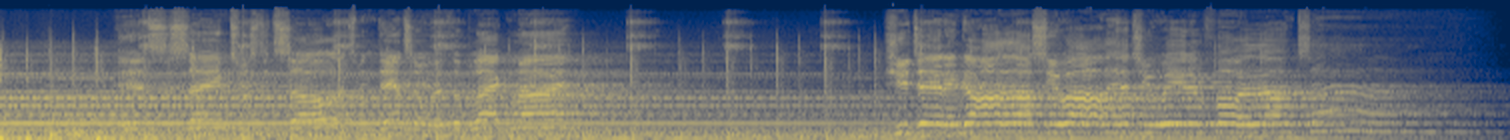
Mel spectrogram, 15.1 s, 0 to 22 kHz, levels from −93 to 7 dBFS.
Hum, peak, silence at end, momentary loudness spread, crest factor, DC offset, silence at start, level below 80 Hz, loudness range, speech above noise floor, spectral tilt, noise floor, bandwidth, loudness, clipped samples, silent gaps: none; 0 dBFS; 0.65 s; 11 LU; 16 dB; under 0.1%; 0 s; -26 dBFS; 6 LU; 31 dB; -4.5 dB/octave; -47 dBFS; 16.5 kHz; -16 LUFS; under 0.1%; none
